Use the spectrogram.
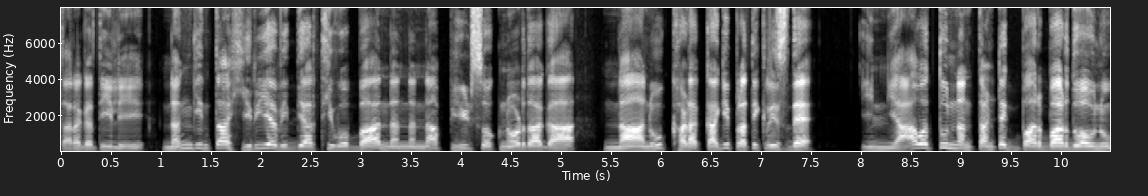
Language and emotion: Kannada, angry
